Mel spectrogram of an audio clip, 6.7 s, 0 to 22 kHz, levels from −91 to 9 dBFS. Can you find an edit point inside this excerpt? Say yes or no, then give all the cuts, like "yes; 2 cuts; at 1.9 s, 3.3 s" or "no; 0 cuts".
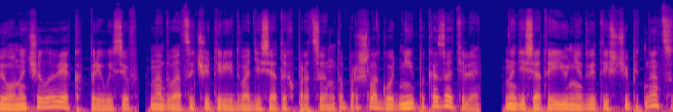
no; 0 cuts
